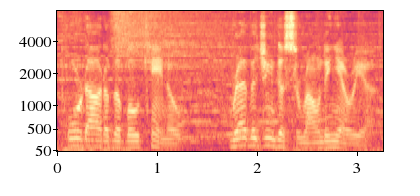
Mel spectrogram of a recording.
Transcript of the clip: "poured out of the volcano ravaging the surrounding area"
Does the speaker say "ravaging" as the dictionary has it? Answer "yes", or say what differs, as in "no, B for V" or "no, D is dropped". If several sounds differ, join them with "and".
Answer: yes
